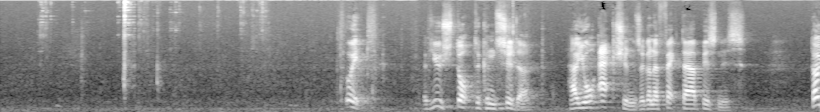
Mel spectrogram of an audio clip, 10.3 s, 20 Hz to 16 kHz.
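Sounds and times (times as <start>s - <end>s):
low hum: 0.0s - 10.2s
van keys jangling: 0.5s - 4.0s
speech: 4.3s - 9.4s.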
